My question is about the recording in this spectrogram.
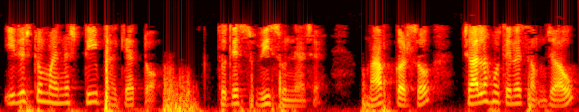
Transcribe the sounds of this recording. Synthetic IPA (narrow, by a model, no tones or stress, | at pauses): iɾisʈomajnəsʈibʱaɡjaʈɔ̰t̪ot̪esʋisunja̰t͡ʃʰe | mafkəɾʃo | t͡ʃalaɦũt̪enesəmd͡ʒʱa̰ʋũ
